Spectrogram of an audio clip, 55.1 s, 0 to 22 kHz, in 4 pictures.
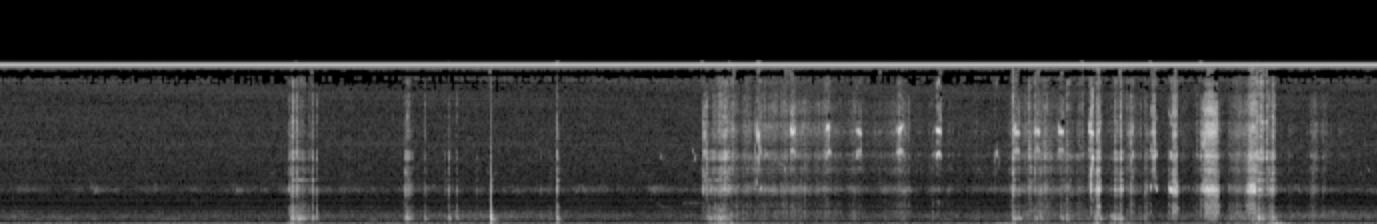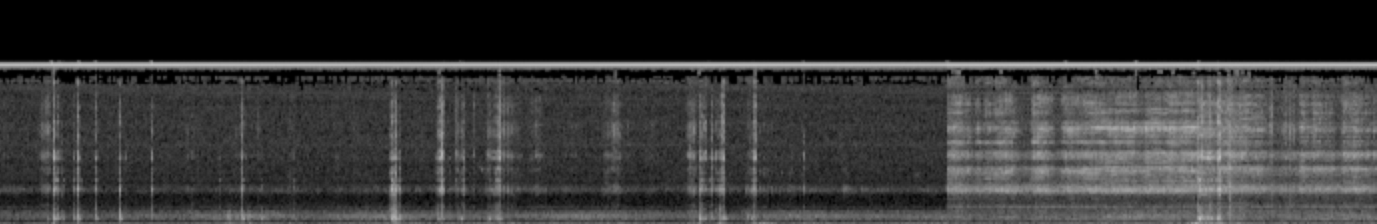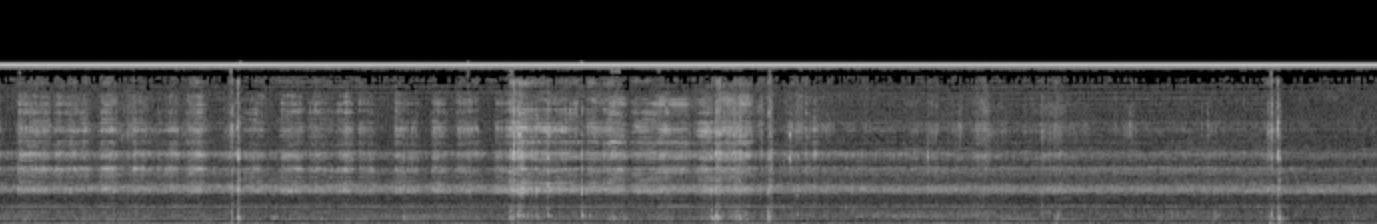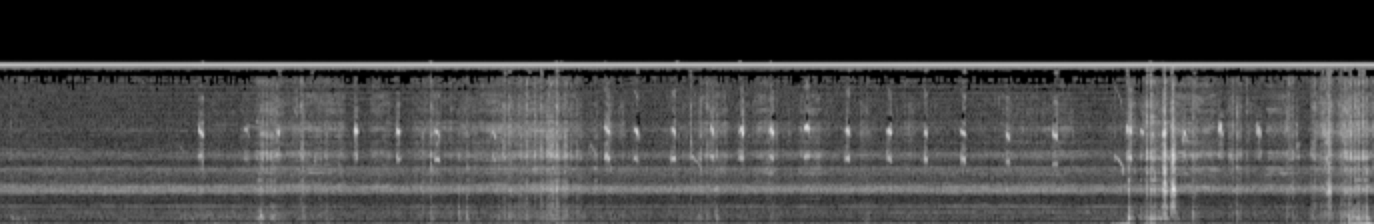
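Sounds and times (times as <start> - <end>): steady hum: 0.0 - 55.0
bird scratching in a nest box: 6.9 - 13.2, 23.3 - 35.8, 43.2 - 51.0, 52.5 - 55.0.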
